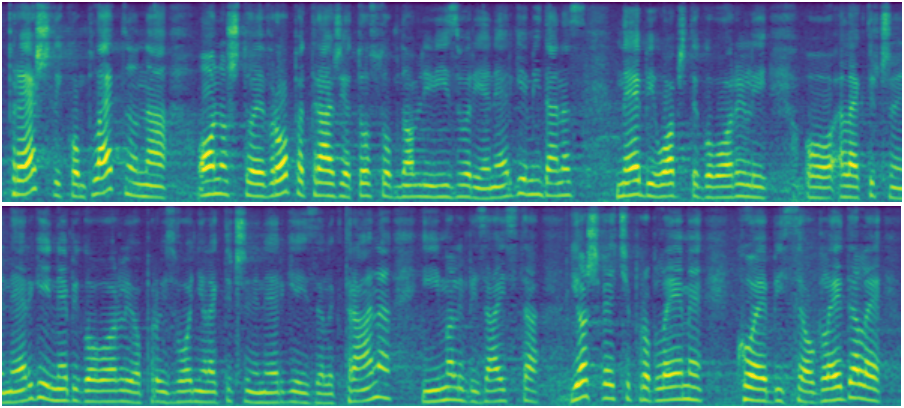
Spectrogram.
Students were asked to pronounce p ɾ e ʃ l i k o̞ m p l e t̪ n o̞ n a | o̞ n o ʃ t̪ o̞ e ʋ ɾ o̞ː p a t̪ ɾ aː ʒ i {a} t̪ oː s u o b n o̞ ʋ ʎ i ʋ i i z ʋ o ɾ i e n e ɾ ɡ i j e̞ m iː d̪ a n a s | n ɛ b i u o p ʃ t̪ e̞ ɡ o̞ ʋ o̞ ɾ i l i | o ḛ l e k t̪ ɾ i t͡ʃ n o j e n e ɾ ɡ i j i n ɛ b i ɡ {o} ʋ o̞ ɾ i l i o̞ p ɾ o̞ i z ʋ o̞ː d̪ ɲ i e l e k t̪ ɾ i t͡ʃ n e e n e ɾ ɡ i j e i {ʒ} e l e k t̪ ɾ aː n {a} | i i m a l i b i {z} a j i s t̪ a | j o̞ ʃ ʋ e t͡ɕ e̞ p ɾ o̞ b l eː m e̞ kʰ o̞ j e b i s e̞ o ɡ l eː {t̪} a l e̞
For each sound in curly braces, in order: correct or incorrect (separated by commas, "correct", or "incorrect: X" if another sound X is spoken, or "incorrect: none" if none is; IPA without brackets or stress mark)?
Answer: correct, correct, incorrect: z, correct, correct, incorrect: d̪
